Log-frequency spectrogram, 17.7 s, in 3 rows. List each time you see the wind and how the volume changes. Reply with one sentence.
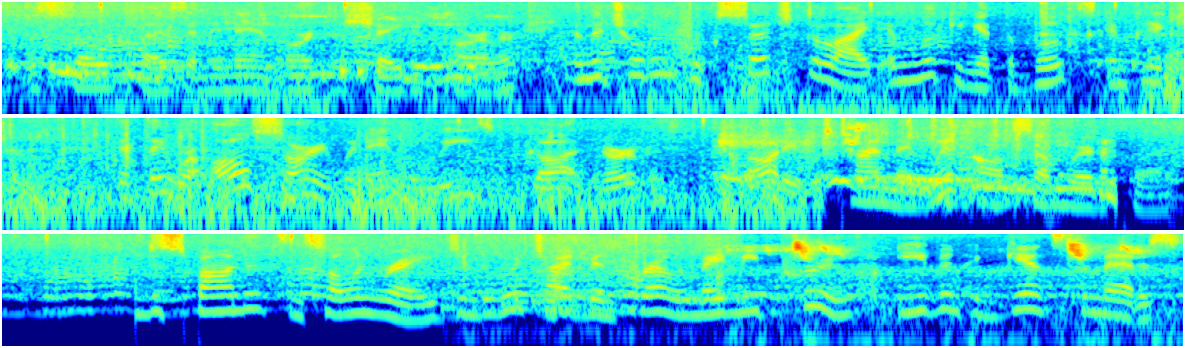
You can hear the wind from 0.0 to 10.1 s, getting louder.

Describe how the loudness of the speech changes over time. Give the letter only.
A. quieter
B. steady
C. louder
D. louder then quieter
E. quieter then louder
B.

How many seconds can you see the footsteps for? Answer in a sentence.
You can't hear the footsteps here.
